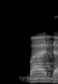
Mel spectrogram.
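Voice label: "badam", Malay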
